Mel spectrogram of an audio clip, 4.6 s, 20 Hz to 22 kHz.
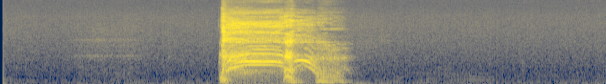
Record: cough_length: 4.6 s
cough_amplitude: 1866
cough_signal_mean_std_ratio: 0.35
survey_phase: beta (2021-08-13 to 2022-03-07)
age: 45-64
gender: Male
wearing_mask: 'No'
symptom_cough_any: true
symptom_shortness_of_breath: true
symptom_sore_throat: true
symptom_change_to_sense_of_smell_or_taste: true
symptom_other: true
smoker_status: Ex-smoker
respiratory_condition_asthma: false
respiratory_condition_other: false
recruitment_source: Test and Trace
submission_delay: 0 days
covid_test_result: Positive
covid_test_method: LFT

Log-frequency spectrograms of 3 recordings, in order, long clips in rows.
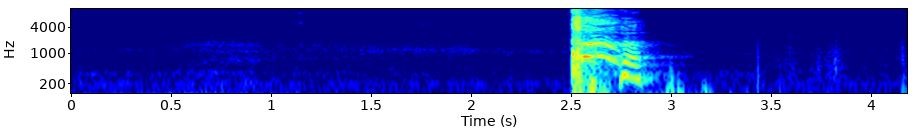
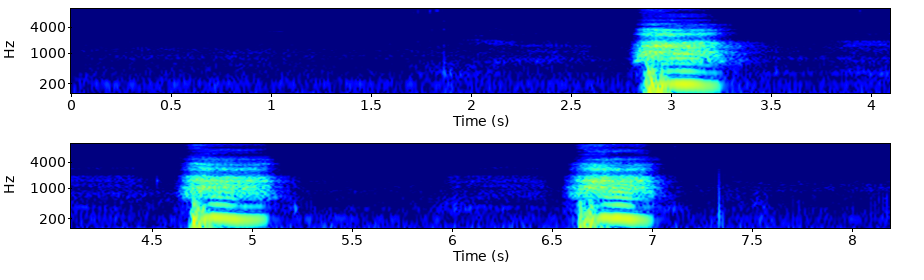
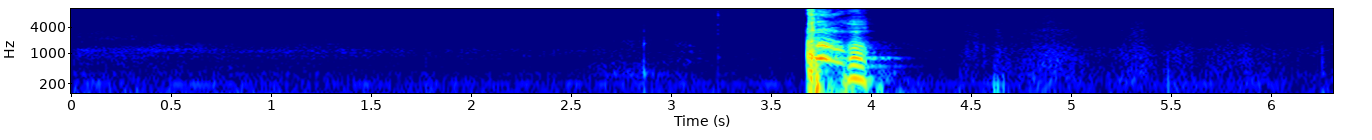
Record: cough_length: 4.2 s
cough_amplitude: 19747
cough_signal_mean_std_ratio: 0.22
exhalation_length: 8.2 s
exhalation_amplitude: 5965
exhalation_signal_mean_std_ratio: 0.34
three_cough_length: 6.3 s
three_cough_amplitude: 28538
three_cough_signal_mean_std_ratio: 0.16
survey_phase: beta (2021-08-13 to 2022-03-07)
age: 45-64
gender: Female
wearing_mask: 'No'
symptom_none: true
smoker_status: Never smoked
respiratory_condition_asthma: false
respiratory_condition_other: false
recruitment_source: REACT
submission_delay: 1 day
covid_test_result: Negative
covid_test_method: RT-qPCR
influenza_a_test_result: Unknown/Void
influenza_b_test_result: Unknown/Void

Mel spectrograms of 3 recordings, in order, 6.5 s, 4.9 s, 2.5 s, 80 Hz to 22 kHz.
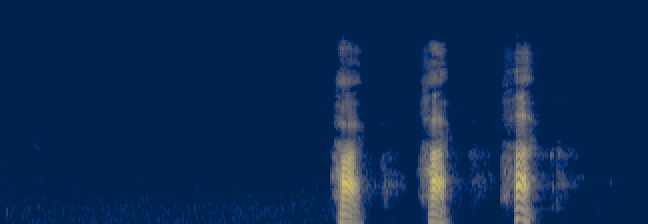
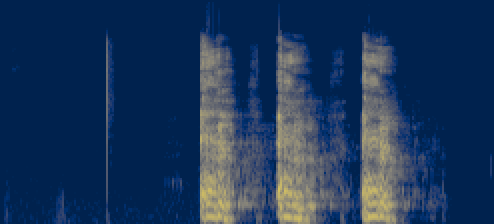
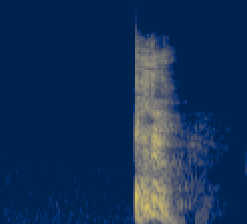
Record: exhalation_length: 6.5 s
exhalation_amplitude: 30990
exhalation_signal_mean_std_ratio: 0.2
three_cough_length: 4.9 s
three_cough_amplitude: 32652
three_cough_signal_mean_std_ratio: 0.37
cough_length: 2.5 s
cough_amplitude: 32650
cough_signal_mean_std_ratio: 0.3
survey_phase: beta (2021-08-13 to 2022-03-07)
age: 45-64
gender: Male
wearing_mask: 'No'
symptom_new_continuous_cough: true
symptom_sore_throat: true
symptom_abdominal_pain: true
symptom_diarrhoea: true
symptom_fatigue: true
symptom_headache: true
smoker_status: Ex-smoker
respiratory_condition_asthma: false
respiratory_condition_other: false
recruitment_source: Test and Trace
submission_delay: 2 days
covid_test_result: Positive
covid_test_method: RT-qPCR
covid_ct_value: 11.5
covid_ct_gene: ORF1ab gene
covid_ct_mean: 11.9
covid_viral_load: 120000000 copies/ml
covid_viral_load_category: High viral load (>1M copies/ml)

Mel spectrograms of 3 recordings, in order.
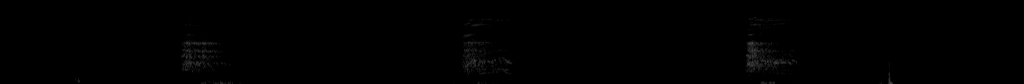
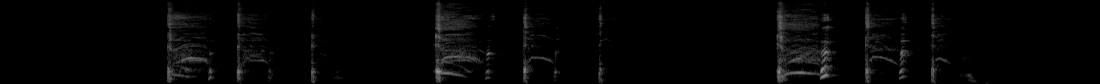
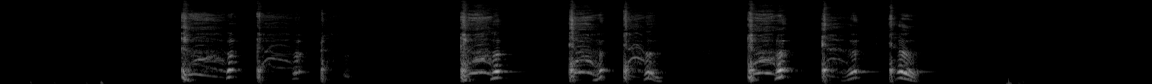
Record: exhalation_length: 10.2 s
exhalation_amplitude: 530
exhalation_signal_mean_std_ratio: 0.39
cough_length: 11.0 s
cough_amplitude: 3436
cough_signal_mean_std_ratio: 0.34
three_cough_length: 11.5 s
three_cough_amplitude: 4682
three_cough_signal_mean_std_ratio: 0.36
survey_phase: alpha (2021-03-01 to 2021-08-12)
age: 65+
gender: Female
wearing_mask: 'No'
symptom_none: true
smoker_status: Ex-smoker
respiratory_condition_asthma: false
respiratory_condition_other: false
recruitment_source: REACT
submission_delay: 3 days
covid_test_result: Negative
covid_test_method: RT-qPCR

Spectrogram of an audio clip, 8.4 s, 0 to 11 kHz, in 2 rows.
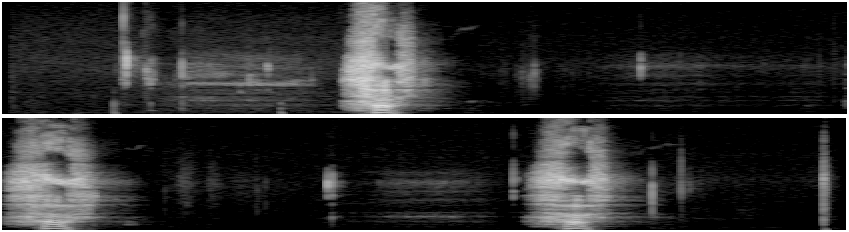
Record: exhalation_length: 8.4 s
exhalation_amplitude: 27050
exhalation_signal_mean_std_ratio: 0.21
survey_phase: beta (2021-08-13 to 2022-03-07)
age: 65+
gender: Male
wearing_mask: 'No'
symptom_none: true
smoker_status: Ex-smoker
respiratory_condition_asthma: false
respiratory_condition_other: false
recruitment_source: REACT
submission_delay: 3 days
covid_test_result: Negative
covid_test_method: RT-qPCR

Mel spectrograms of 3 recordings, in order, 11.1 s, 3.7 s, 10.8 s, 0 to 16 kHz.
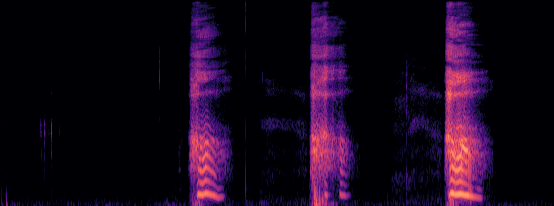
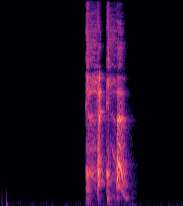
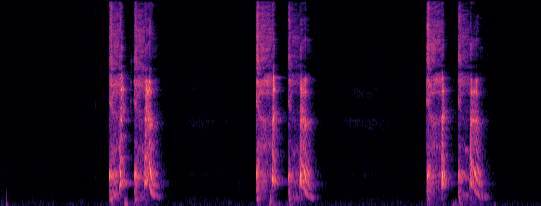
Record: exhalation_length: 11.1 s
exhalation_amplitude: 15314
exhalation_signal_mean_std_ratio: 0.28
cough_length: 3.7 s
cough_amplitude: 17618
cough_signal_mean_std_ratio: 0.31
three_cough_length: 10.8 s
three_cough_amplitude: 12839
three_cough_signal_mean_std_ratio: 0.34
survey_phase: beta (2021-08-13 to 2022-03-07)
age: 45-64
gender: Female
wearing_mask: 'No'
symptom_cough_any: true
symptom_fatigue: true
smoker_status: Never smoked
respiratory_condition_asthma: false
respiratory_condition_other: false
recruitment_source: Test and Trace
submission_delay: 2 days
covid_test_result: Positive
covid_test_method: RT-qPCR
covid_ct_value: 22.0
covid_ct_gene: ORF1ab gene
covid_ct_mean: 22.4
covid_viral_load: 46000 copies/ml
covid_viral_load_category: Low viral load (10K-1M copies/ml)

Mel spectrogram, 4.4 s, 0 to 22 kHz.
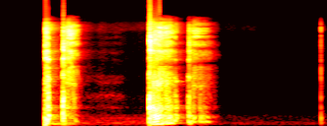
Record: cough_length: 4.4 s
cough_amplitude: 26028
cough_signal_mean_std_ratio: 0.31
survey_phase: beta (2021-08-13 to 2022-03-07)
age: 65+
gender: Female
wearing_mask: 'No'
symptom_cough_any: true
symptom_shortness_of_breath: true
symptom_sore_throat: true
symptom_fatigue: true
symptom_loss_of_taste: true
symptom_onset: 12 days
smoker_status: Never smoked
respiratory_condition_asthma: false
respiratory_condition_other: true
recruitment_source: REACT
submission_delay: 2 days
covid_test_result: Negative
covid_test_method: RT-qPCR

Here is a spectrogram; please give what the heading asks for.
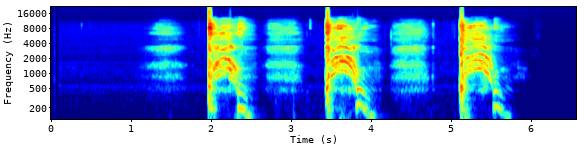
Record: three_cough_length: 6.6 s
three_cough_amplitude: 32768
three_cough_signal_mean_std_ratio: 0.39
survey_phase: beta (2021-08-13 to 2022-03-07)
age: 45-64
gender: Male
wearing_mask: 'No'
symptom_cough_any: true
symptom_sore_throat: true
symptom_onset: 7 days
smoker_status: Ex-smoker
recruitment_source: Test and Trace
submission_delay: 3 days
covid_test_result: Negative
covid_test_method: RT-qPCR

